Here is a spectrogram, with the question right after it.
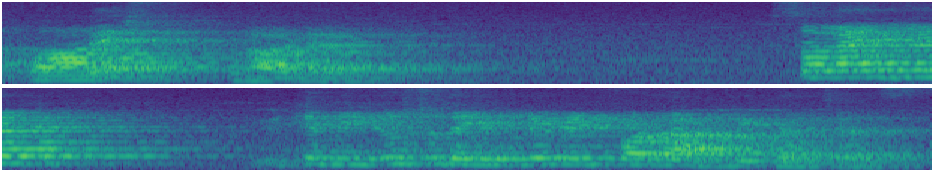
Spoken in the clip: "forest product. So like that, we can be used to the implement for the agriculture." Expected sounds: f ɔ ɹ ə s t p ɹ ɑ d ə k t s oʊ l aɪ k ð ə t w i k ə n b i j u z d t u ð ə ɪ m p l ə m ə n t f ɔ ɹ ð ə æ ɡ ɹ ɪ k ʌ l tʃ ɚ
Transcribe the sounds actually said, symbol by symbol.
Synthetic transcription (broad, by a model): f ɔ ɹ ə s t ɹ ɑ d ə t s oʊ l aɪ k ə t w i k ə n b i j u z t u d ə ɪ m p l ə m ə n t f ɔ ɹ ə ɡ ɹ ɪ k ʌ l tʃ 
